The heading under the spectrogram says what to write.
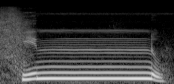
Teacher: Hin alif lam samsiah kemudian disambut dengan ghunah pada huruf nunnya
